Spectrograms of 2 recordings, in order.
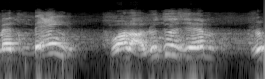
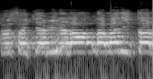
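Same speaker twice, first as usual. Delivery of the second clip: high, fast, rising goal cheer; excited goal call; 10 semitones higher, 4 dB louder than usual. Real, not acted. Fifth goal going in.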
